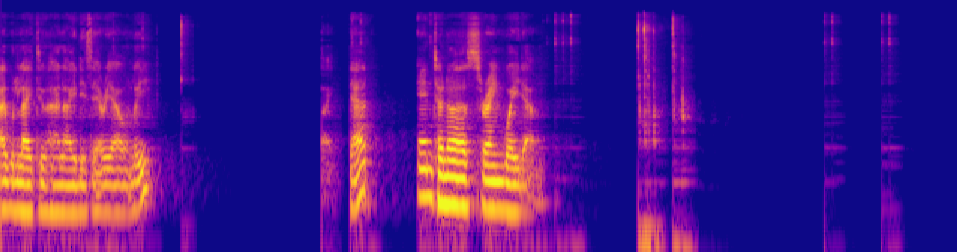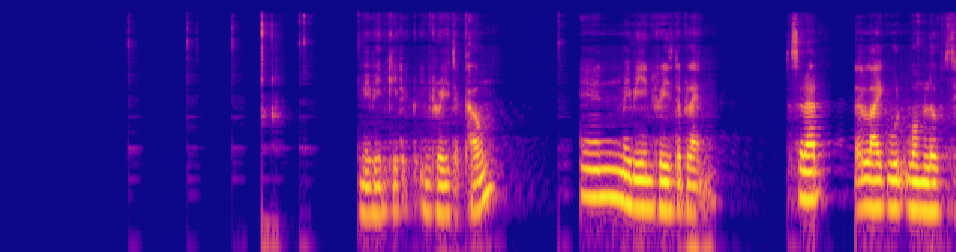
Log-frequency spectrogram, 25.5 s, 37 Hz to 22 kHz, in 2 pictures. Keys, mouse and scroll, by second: 1.2 middle click, 2.1 r, 5.4 click, 7.3 click, 10.6 click, 11.8 scroll up 2, 13.8 middle click, 14.4 middle click, 15.9 middle click, 15.9 g, 17.2 click, 19.9 click, 25.4 click.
